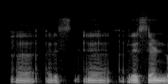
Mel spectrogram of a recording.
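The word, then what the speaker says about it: rescind: रिसेंड बोलते हैं। यहाँ सी साइलेंट है, रिसेंड बोलते हैं।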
